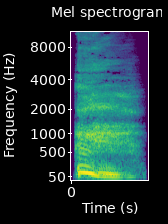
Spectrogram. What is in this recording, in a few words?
treant happy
